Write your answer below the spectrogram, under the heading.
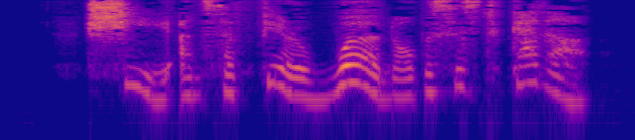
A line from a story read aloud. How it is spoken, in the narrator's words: Ara leaned in to whisper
